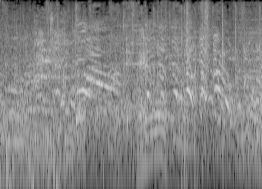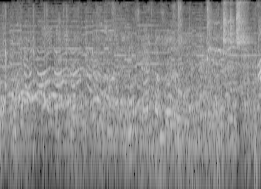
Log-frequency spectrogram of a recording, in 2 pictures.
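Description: Hooves clatter on pavement as a bull runs.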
